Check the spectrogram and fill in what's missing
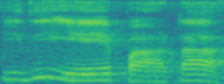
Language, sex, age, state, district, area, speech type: Telugu, male, 45-60, Andhra Pradesh, Visakhapatnam, rural, read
